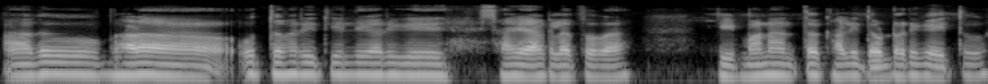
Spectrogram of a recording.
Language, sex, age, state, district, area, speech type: Kannada, male, 18-30, Karnataka, Bidar, urban, spontaneous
